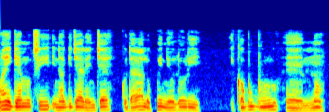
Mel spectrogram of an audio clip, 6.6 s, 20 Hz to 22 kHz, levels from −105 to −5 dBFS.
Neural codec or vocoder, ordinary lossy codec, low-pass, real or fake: none; none; 7.2 kHz; real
